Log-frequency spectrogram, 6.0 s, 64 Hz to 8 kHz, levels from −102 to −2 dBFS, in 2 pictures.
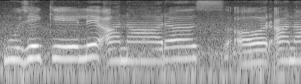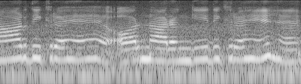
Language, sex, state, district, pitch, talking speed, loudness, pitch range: Hindi, female, Haryana, Rohtak, 265 Hz, 130 wpm, -15 LUFS, 245-280 Hz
